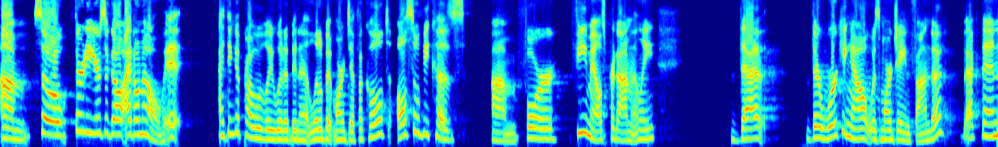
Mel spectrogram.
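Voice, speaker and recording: A woman with a Chicago accent speaks at a medium pitch, her loudness very even while her pitch swings very widely. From US Midwest, Chicago suburbs. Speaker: yoga and fitness studio owner. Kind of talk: casual interview.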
